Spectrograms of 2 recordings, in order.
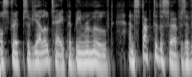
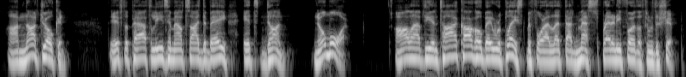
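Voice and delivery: lightly voiced, adamant captain, a little higher; insistent captain; 4 semitones higher than usual. A narrator's reading. Captain forbidding the mess from spreading through the ship, lightly voiced insistence. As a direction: lay down the law, mildly heightened.

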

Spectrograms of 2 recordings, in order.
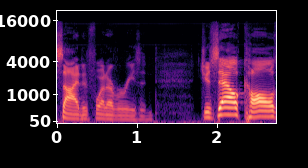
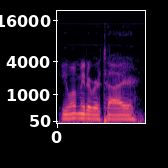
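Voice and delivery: quieter, lower quarterback giving in; husband agrees to retire, softer and lower; playing Tom; 4 semitones lower, 7 dB quieter than usual. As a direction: give in to the wife softly. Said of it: "I'll be Tom".

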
